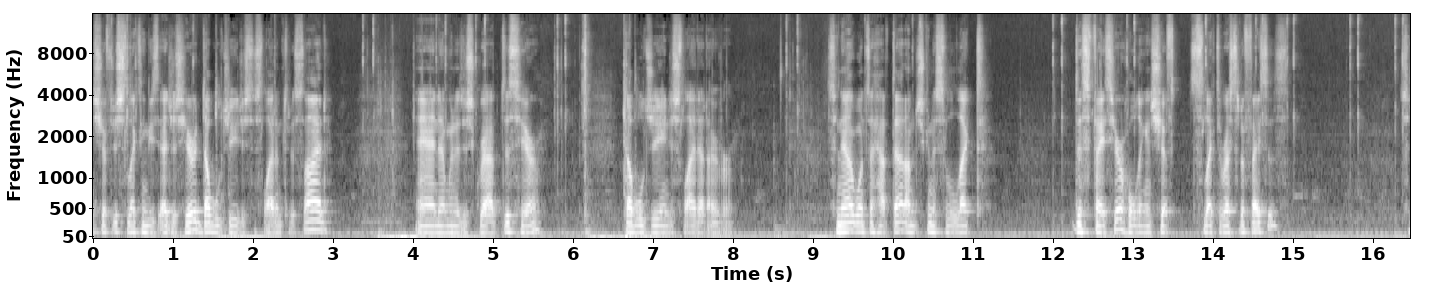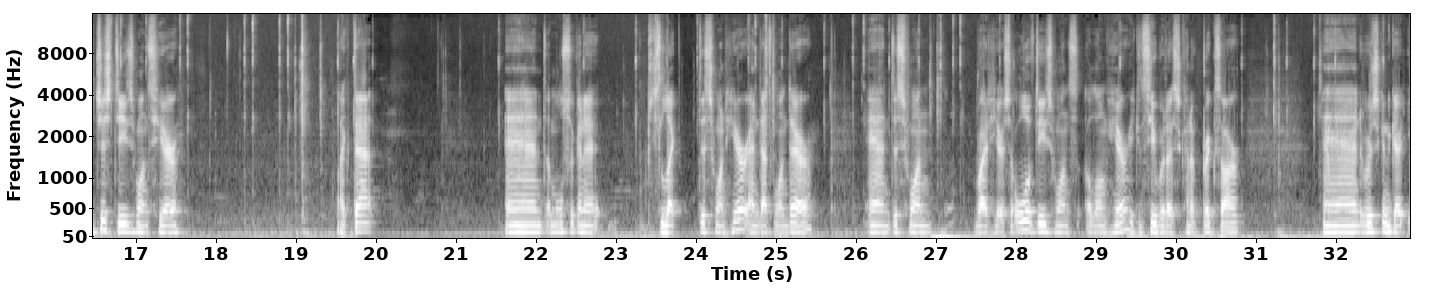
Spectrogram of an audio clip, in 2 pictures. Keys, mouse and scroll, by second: 0.2 shift+click, 0.5 middle click, 1.6 g, 3.6 alt+a, 4.3 click, 4.8 shift+click, 5.8 click, 6.7 g, 10.3 click, 12.0 click, 12.9 shift+click, 13.8 shift+click, 14.5 click, 14.9 shift+click, 15.7 shift+click, 16.3 shift+click, 16.7 shift+click, 17.1 shift+click, 17.5 shift+click, 18.3 shift+click, 18.8 shift+click, 19.2 scroll down 2, 19.5 shift+middle click, 19.9 middle click, 22.6 middle click, 24.0 shift+click, 24.7 shift+click, 25.1 shift+middle click, 25.9 shift+click, 26.4 middle click, 27.2 shift+click, 27.8 shift+click, 29.3 middle click, 29.7-30.0 scroll up 3, 30.5-31.1 scroll down 3, 30.8 middle click, 31.4 shift+middle click, 32.0 middle click.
